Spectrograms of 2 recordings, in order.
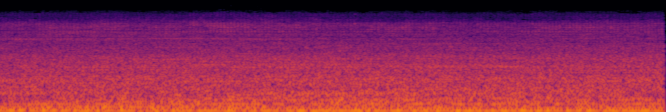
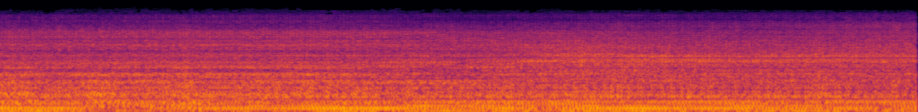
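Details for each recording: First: Carrier mini split outdoor unit after compressor replacement, condenser fan speed-controlled: steady even hum with constant fan rush, no knocking, rattling or squeal; normal running, cooling well. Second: Carrier mini split compressor running with internals blown, high and suction sides barely changing; harsh churning grind like a garbage disposal over a steady hum, scroll heard spinning; compressor is shot, to be replaced.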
